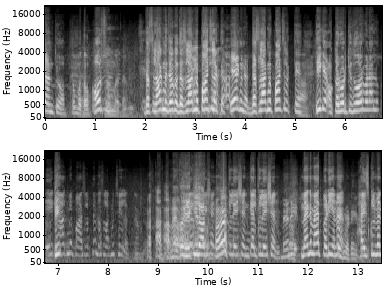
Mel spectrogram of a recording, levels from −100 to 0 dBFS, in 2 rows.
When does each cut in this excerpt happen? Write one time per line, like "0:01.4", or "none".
none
